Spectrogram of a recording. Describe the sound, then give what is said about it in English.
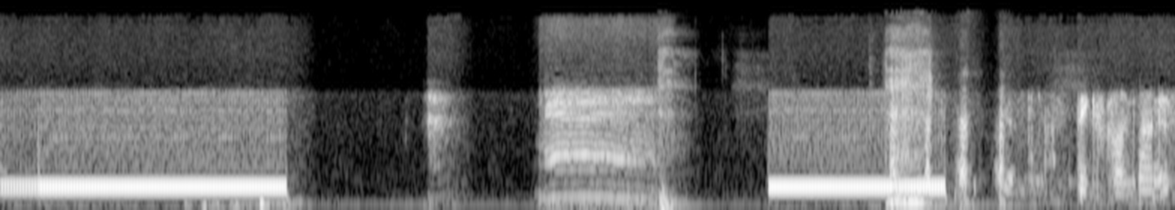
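An outgoing telephone call to the Beverly Hills Hotel rings twice with long, steady buzzing tones. A pet goat's wavering bleat sounds in the gap between them, and a voice starts talking right after the second ring. “This is me calling the Beverly Hills Hotel to make a reservation for me and my party of goats.”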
